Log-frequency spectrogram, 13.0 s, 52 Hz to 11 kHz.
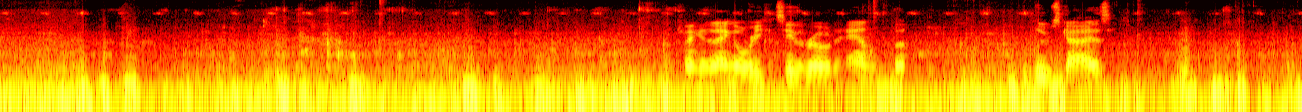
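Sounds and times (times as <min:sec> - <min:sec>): engine and tyres rumbling: 0:00.0 - 0:13.0
knocks and rattles from rough road: 0:00.0 - 0:13.0.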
